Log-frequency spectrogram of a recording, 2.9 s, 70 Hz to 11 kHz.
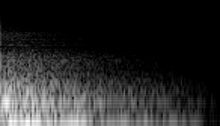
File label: Bong One Shot; Type:Rider; PS Vita; Garamond Bong One Shot 02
